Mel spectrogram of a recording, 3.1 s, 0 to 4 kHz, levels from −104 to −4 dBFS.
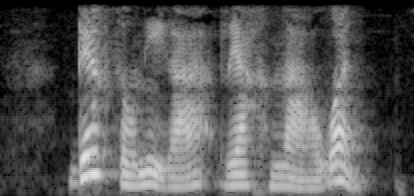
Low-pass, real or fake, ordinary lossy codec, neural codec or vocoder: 3.6 kHz; real; AAC, 32 kbps; none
